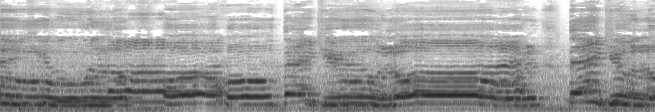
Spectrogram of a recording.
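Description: A woman's and a man's voice singing a gospel song of thanks a cappella, drawing out long held notes that slide between pitches, with a short break about five and a half seconds in.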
